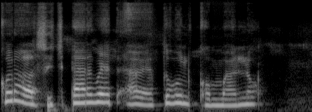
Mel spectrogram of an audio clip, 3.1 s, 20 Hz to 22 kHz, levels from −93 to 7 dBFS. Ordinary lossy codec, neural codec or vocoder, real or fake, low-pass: none; codec, 44.1 kHz, 2.6 kbps, SNAC; fake; none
